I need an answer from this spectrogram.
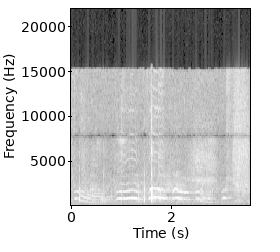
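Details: Five-week-old Japanese Chin and Pomeranian pups away from their mother on a first outing, whining in long wavering drawn-out tones that slide downward, with overlapping voices and one sharp knock midway.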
